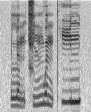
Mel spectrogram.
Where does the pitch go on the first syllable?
low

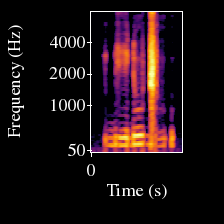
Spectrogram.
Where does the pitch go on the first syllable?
low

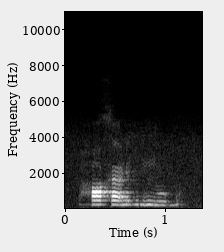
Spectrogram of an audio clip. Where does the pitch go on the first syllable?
high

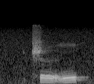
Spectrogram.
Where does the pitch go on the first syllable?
low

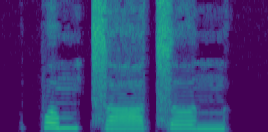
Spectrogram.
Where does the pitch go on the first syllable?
high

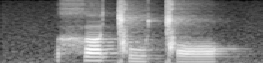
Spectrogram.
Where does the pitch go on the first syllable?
high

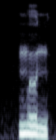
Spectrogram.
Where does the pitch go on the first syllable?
low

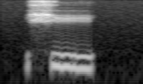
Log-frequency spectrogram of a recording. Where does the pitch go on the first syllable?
falling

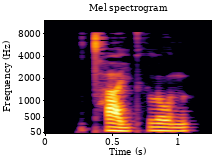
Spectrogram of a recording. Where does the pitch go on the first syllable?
low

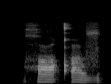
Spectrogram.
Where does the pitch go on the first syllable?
low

